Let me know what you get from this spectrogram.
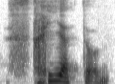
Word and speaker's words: striatum: Striatum, S-T-R-I-A-T-U-M.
